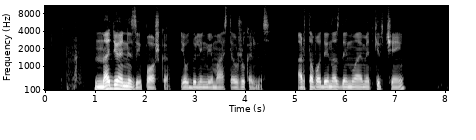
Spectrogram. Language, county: Lithuanian, Vilnius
